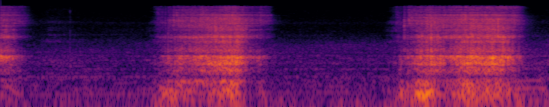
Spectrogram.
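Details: Child snoring very loudly: harsh snores, two full breaths with quiet pauses between, about twenty breaths a minute; snoring.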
